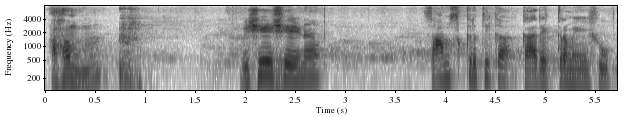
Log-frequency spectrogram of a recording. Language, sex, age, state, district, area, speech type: Sanskrit, male, 18-30, Karnataka, Chikkamagaluru, urban, spontaneous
